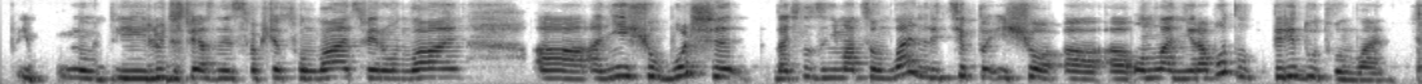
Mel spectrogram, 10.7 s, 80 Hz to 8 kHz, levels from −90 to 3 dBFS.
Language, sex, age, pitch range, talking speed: Russian, female, 20-39, 215-260 Hz, 145 wpm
